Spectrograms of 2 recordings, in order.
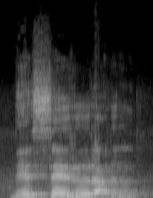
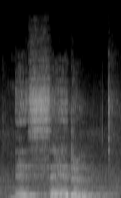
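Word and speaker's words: נצר: 단어 있잖아요 나뭇가지이 가지라는 단어의 원래의 발음이 네쎄르라는 단어입니다 네세르 이것이 나사렛이라는 단어하고 아주 비슷합니다 그래서 학자들은 여러 선지자들이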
